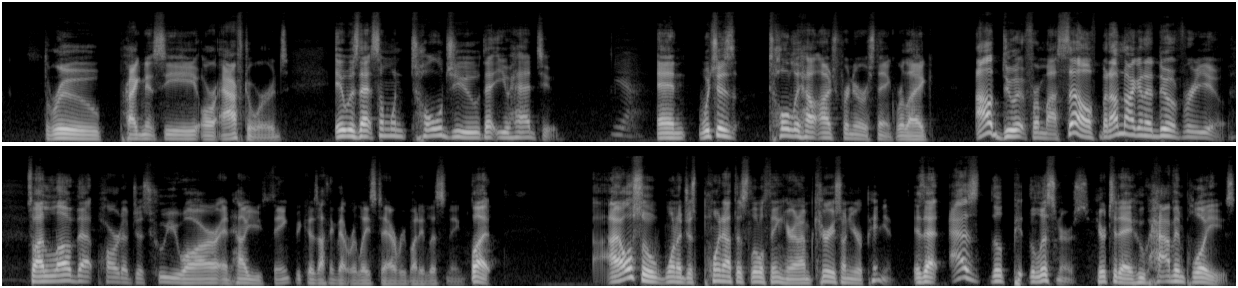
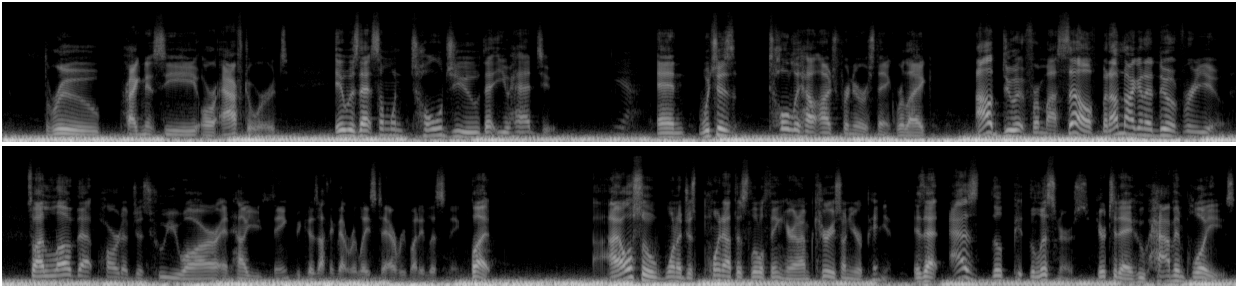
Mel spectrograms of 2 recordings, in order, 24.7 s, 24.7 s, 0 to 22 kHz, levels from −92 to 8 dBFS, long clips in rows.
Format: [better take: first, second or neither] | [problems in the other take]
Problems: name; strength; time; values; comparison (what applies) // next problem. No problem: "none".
first | low rumble; loud; throughout; 7 dB below the speech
